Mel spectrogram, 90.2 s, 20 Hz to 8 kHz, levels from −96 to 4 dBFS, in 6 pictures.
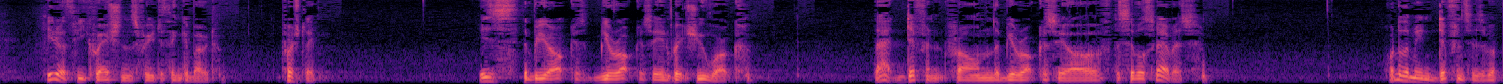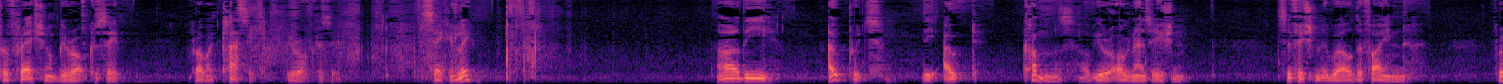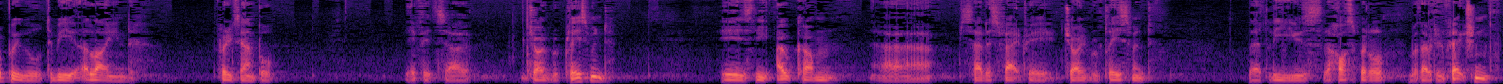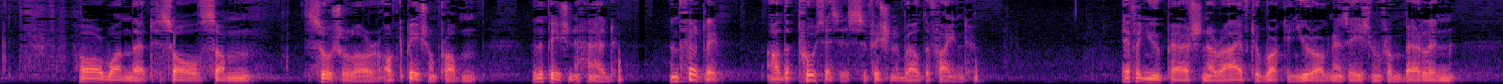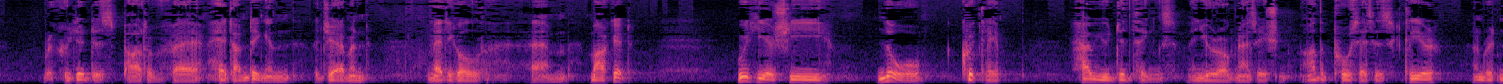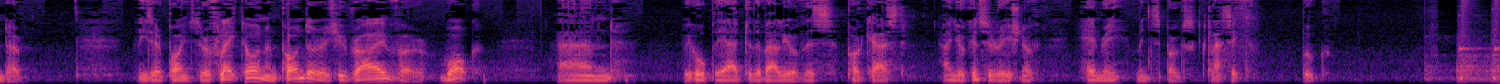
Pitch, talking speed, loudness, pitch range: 85 Hz, 115 wpm, -32 LUFS, 80-105 Hz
